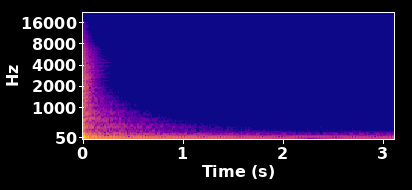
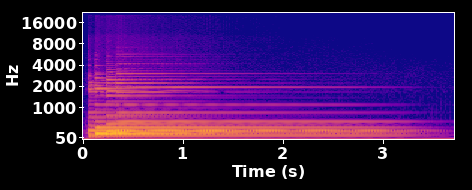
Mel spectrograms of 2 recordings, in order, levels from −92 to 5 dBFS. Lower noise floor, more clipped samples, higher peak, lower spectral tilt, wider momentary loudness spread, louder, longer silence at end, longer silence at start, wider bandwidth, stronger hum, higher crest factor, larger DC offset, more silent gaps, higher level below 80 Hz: first, -50 dBFS vs -46 dBFS; neither; first, 0 dBFS vs -4 dBFS; second, -6 dB/octave vs -9 dB/octave; about the same, 22 LU vs 20 LU; second, -30 LUFS vs -20 LUFS; second, 0 s vs 0.4 s; about the same, 0 s vs 0.05 s; first, 7.4 kHz vs 6.2 kHz; neither; first, 26 dB vs 18 dB; second, under 0.1% vs 0.5%; neither; first, -30 dBFS vs -68 dBFS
